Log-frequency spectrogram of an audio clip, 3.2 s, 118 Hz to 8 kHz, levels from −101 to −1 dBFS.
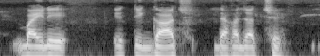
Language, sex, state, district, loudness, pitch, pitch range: Bengali, male, West Bengal, Dakshin Dinajpur, -18 LUFS, 125 Hz, 120-130 Hz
